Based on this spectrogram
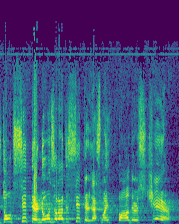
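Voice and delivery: high, loud warning that eases off; a kid defending his dad's chair; insistent child. Retold or imitated. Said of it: "And he says".

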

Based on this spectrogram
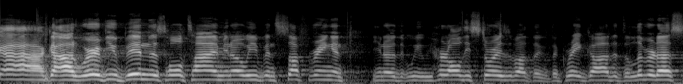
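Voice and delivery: loud, high-pitched griping at God; hammed-up aggrieved complaint; complaining. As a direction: protest loudly, like a long-suffering victim. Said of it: "He starts to complain".

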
